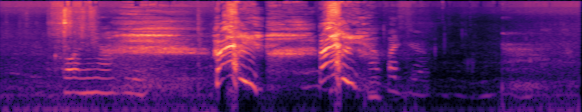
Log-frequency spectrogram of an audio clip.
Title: Tickle sneezes Philippines.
